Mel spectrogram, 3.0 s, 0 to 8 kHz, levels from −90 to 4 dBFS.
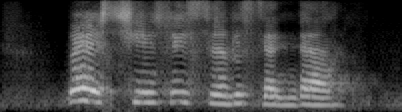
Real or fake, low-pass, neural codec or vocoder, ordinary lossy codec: fake; none; codec, 16 kHz, 1 kbps, FreqCodec, smaller model; none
